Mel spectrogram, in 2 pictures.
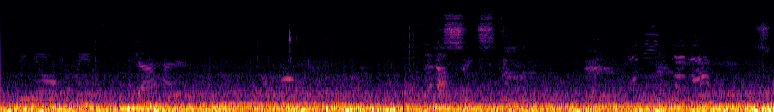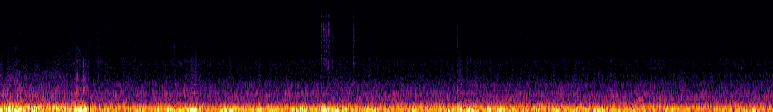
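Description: Tyres roll on the road, heard from inside a vehicle.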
